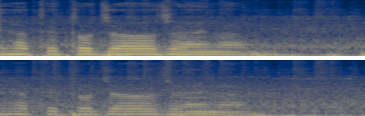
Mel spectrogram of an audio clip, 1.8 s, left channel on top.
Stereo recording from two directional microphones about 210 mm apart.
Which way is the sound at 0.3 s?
15° left (ahead or behind).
